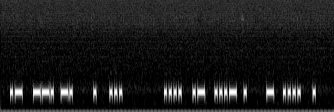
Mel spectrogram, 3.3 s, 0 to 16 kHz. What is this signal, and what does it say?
Morse code, heard as a keyed tone, about 50 wpm, spaced as for 43 wpm, 660 Hz. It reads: AGN ES HAVE THE
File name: archived / CRSnet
